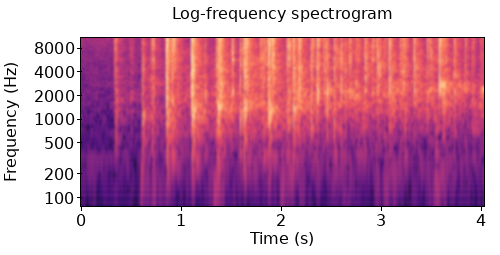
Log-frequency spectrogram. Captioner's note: applause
